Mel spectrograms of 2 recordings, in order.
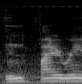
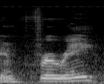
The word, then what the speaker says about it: InfiRay: the one by infrared it's pronounced in fiery or infraray anyway we're going to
